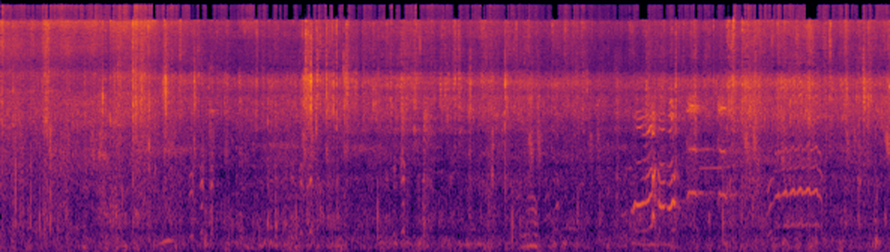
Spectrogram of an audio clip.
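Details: Korean black goats kept on a farm in Gimhae, South Korea, on a clear Sunday morning in late March with a cold snap. Two short wavering bleats come near the end, over steady rustling, knocking and footsteps.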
